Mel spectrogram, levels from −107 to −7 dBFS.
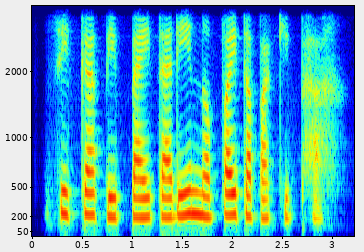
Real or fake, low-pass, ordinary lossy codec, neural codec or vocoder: fake; 3.6 kHz; Opus, 64 kbps; codec, 16 kHz, 0.2 kbps, FocalCodec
